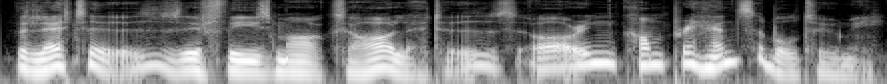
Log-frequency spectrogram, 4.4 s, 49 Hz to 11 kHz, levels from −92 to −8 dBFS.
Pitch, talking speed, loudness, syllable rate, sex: 125 Hz, 120 wpm, -16 LUFS, 5.0 syllables/s, male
